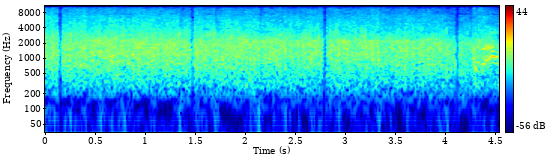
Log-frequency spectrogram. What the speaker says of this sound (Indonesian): Kita kasih tepuk tangan, Mbak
